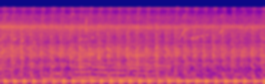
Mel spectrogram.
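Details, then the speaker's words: Yamaha Vixion idling just after assembly with a newly fitted NPP cylinder block (piston block bought online). Even, rhythmic low putter, smoother than before, no knocks or rattles, healthy single-cylinder idle. "Suaranya juga lebih halus sekarang. Ini adalah ciri khas Vixion, seperti ini , teman-teman. Suara berirama."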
